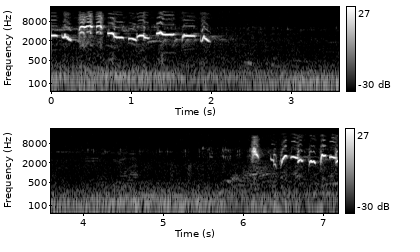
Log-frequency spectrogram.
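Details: Oriental magpie-robin song used to prompt others into long phrases: two seconds of whistled, warbling notes, a quiet gap of about four seconds, then another short burst of whistles and clicks.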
